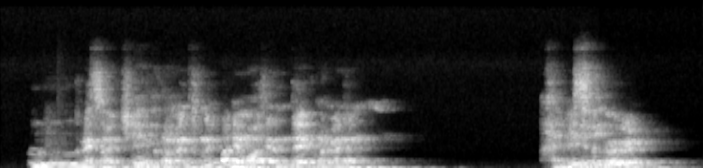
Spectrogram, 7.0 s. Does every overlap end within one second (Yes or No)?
Yes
